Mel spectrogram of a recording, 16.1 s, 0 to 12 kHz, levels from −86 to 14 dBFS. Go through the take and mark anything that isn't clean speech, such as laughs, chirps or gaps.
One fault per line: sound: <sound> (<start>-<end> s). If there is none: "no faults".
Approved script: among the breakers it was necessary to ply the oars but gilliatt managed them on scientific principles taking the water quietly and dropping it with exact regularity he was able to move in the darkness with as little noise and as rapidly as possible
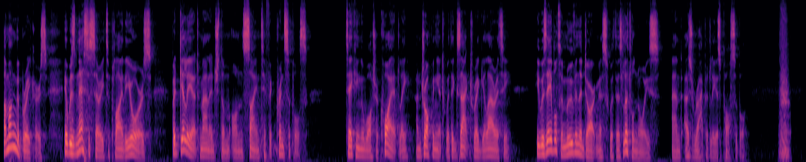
sound: breath (15.6-15.9 s)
